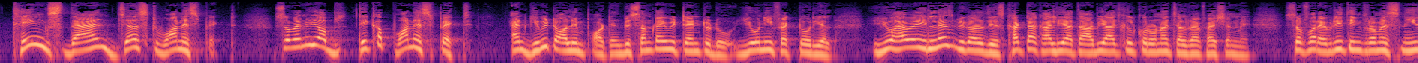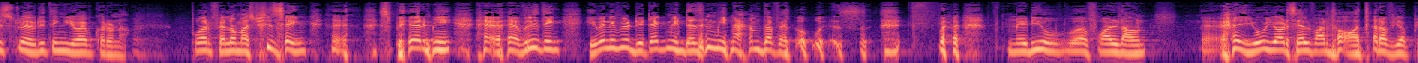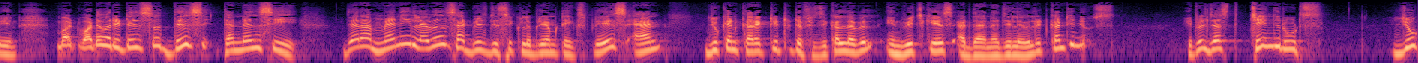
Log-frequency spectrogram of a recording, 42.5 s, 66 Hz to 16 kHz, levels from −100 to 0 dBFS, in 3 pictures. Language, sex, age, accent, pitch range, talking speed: English, male, 60-79, Indian, 170-230 Hz, 175 wpm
